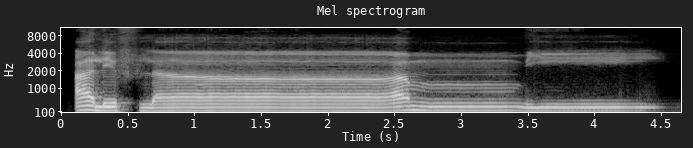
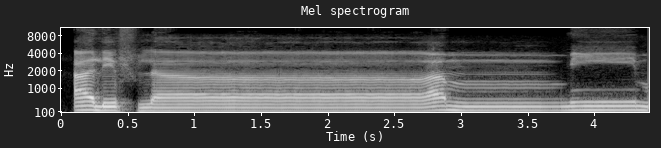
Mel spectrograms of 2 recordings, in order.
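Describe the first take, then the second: First: The final mim is stretched for a long time. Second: The final mim is held only briefly. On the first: "mim tu pula kadar harakatnya ialah enam harakat" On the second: "Dengan kadar dua harakat"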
